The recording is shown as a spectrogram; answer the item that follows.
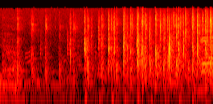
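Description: The last chord of a twelve-string acoustic guitar dies away, then a small audience applauds, the clapping building about a second and a half in.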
